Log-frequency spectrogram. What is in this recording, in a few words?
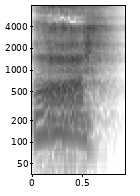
anger; davion; dota; dragon knight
